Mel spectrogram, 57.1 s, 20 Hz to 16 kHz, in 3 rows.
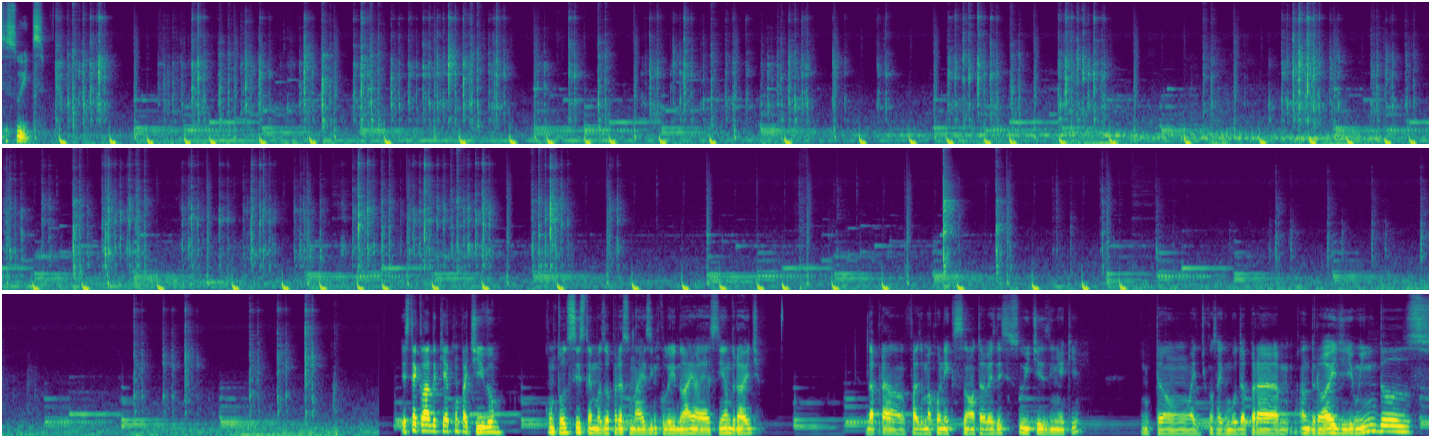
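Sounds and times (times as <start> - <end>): chill hip-hop music: 0.0 - 36.0
mechanical keyboard typing: 0.7 - 12.0, 12.6 - 14.8, 16.0 - 27.4, 31.5 - 34.8, 35.9 - 38.6, 39.8 - 42.5.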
